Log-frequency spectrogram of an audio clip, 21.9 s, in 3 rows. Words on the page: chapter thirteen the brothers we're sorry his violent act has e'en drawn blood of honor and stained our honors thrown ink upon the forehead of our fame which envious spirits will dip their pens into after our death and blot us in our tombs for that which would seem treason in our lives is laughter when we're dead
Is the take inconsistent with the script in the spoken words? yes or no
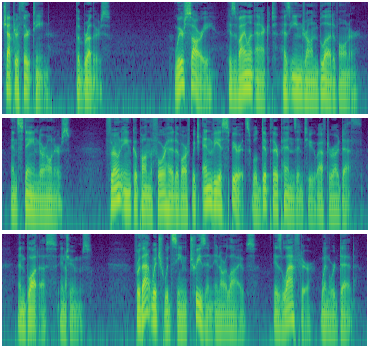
yes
